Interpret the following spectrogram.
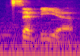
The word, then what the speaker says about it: Sevilla: it's amateur stream true sevilla so pronounce the v but not the uh i ll okay but and then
